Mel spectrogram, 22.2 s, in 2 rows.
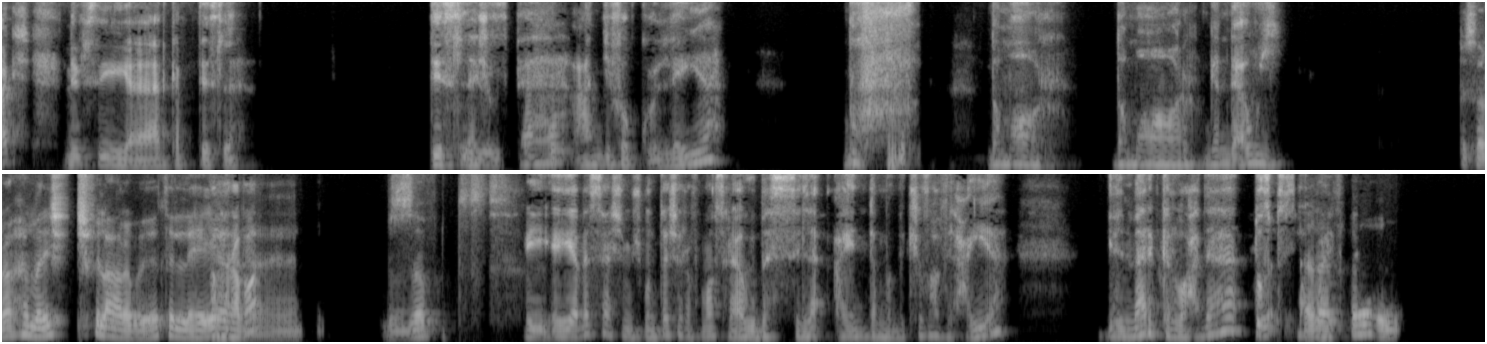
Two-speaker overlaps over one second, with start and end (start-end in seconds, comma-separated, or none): none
